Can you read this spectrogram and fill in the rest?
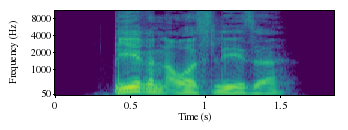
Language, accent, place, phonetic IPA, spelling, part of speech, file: German, Germany, Berlin, [ˈbeːʀənˌʔaʊ̯sleːzə], Beerenauslese, noun, De-Beerenauslese.ogg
